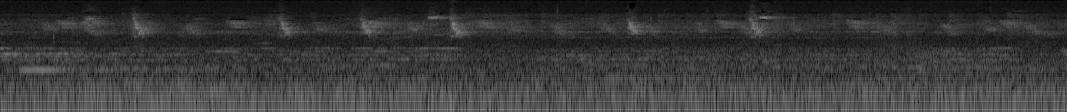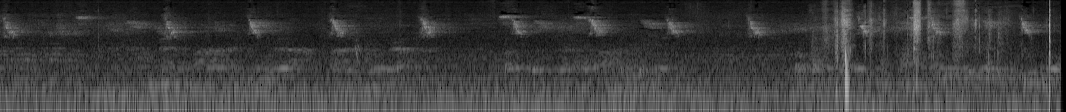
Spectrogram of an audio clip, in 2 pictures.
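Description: A small bird chirps in short, high calls, about once or twice a second. A burst of sharp clicks comes near the end.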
